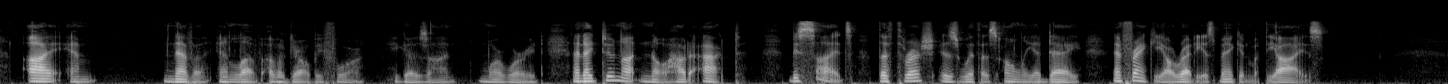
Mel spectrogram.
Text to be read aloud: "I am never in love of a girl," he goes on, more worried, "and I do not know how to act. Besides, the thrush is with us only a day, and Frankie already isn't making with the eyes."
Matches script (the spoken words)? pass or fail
fail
